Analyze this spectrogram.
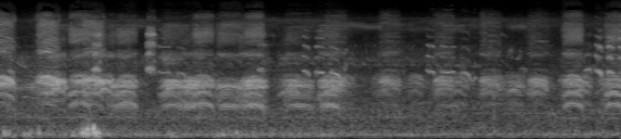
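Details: Continuous harsh crow cawing, rasping calls tumbling out almost twice a second, overlapping as if from several birds, with a low thud near the start.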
